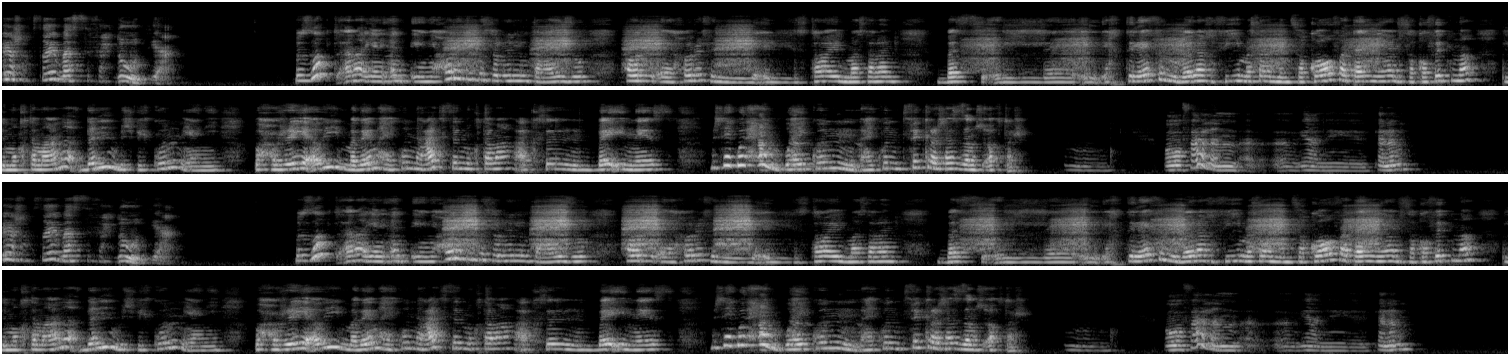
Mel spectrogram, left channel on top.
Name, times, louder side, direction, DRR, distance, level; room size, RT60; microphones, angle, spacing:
voice 1, 0.0-1.7 3.8-4.1 22.6-23.4 25.7-26.1 26.7-29.2, left 2 dB, 35° left, 1.4 m, -28 dB
voice 2, 2.9-25.3, left 1 dB, 50° left, 0.9 m, -22 dB
Crow, 4.4-5.0 5.3-5.9 6.2-6.8 7.1-7.7 9.6-10.1 10.5-11.0 11.5-12.0 12.4-13.0 13.3-14.0, right 4 dB, 85° right, 1.0 m, -27 dB
4.0 x 2.7 x 4.7 m
head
